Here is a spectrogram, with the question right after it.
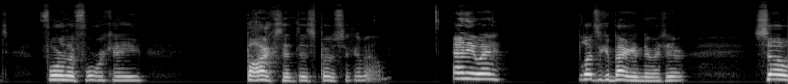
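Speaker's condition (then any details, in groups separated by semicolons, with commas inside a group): Cerebral palsy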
